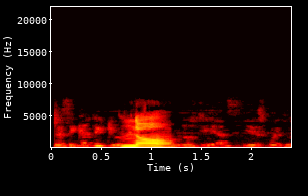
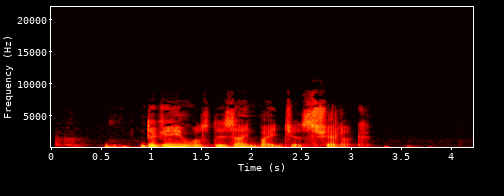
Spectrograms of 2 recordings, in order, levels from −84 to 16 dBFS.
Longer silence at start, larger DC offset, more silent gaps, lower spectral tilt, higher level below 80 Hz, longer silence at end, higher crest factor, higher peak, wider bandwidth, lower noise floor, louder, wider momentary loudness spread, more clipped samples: about the same, 0.05 s vs 0.15 s; neither; neither; first, -7 dB/octave vs -5.5 dB/octave; first, -54 dBFS vs -62 dBFS; second, 0.15 s vs 0.85 s; about the same, 16 dB vs 20 dB; about the same, -2 dBFS vs -4 dBFS; second, 6.2 kHz vs 8.8 kHz; second, -41 dBFS vs -67 dBFS; first, -14 LUFS vs -22 LUFS; about the same, 17 LU vs 18 LU; neither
